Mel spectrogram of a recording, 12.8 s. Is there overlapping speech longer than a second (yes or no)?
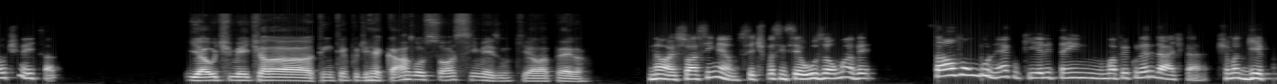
no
